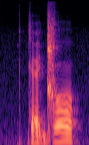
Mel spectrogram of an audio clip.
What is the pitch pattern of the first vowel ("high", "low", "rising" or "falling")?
low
